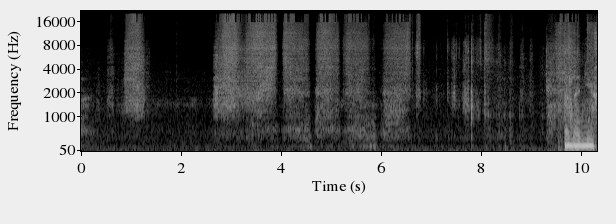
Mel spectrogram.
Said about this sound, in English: So you take your paper, you fold it in half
